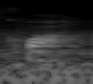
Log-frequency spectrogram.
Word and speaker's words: Koo: Welcome back again to the Business Expert Show, and we're here today with Koo, is it? It's Kwa.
